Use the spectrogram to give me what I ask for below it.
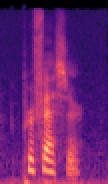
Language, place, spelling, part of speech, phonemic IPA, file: English, California, professor, noun, /pɹəˈfɛs.ɚ/, En-us-professor.ogg
- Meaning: 1. The most senior rank for an academic at a university or similar institution 2. A teacher or faculty member at a college or university regardless of formal rank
